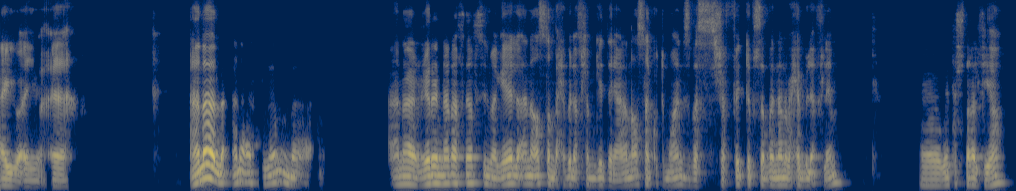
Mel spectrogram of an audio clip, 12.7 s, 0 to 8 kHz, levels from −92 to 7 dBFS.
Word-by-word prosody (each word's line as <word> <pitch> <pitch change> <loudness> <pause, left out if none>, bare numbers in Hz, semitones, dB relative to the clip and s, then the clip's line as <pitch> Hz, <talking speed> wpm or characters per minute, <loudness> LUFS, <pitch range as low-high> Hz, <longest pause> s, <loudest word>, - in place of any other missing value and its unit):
أيوه، 100 -2 +2
أيوه 90 0 -5
آآ 90 -1 +1 1.5
أنا 210 0 +11
لأ، - - +2
أنا - - -1 0.2
أفلام 140 0 -4 1.3
أنا 115 +1 +1
غير 120 +5 +4
إن 130 -1 +2
أنا 130 0 +3
في 135 0 -4
نَفْس 135 0 -2
مجالي، 120 +3 0
أنا 125 - 0
أصلًا 125 0 -3
باحب - - -8
الأفلام 105 -1 -6
جدًا، 110 -1 -6
يعني 90 +1 -4
أنا 115 - -3
أصلًا 120 - -5
كنت - - -16
مهندس، 110 +2 -6
بس 100 0 -6
شفّت، - - -6
بسبب - - -5
إن 110 0 0
أنا 110 - 0
باحب 105 +1 -4
الأفلام، 135 +6 -6 1.0
آآ، - - -8
وبقيت 95 +2 -4
اشتغل - - -2
فيها. 125 +8 -4
110 Hz, 165 wpm, -27 LUFS, 100-130 Hz, 1.5 s, أنا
